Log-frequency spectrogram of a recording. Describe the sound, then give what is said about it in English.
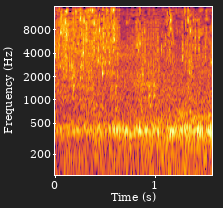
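Water trickles and dribbles steadily from a pointy rock, a continuous wet patter at moderate volume with no pauses and no voices. “First Lieutenant, put your mouth under that dripping rock that is pointy.”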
